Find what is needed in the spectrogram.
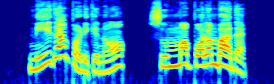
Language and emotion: Tamil, angry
